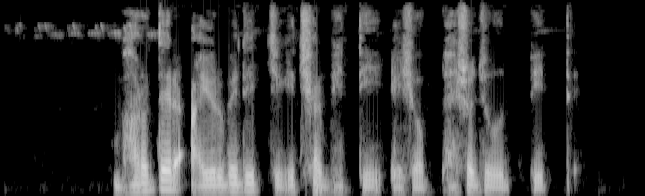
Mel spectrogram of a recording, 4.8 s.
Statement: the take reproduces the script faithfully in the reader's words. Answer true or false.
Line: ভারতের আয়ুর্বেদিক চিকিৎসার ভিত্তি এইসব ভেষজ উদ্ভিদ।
true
